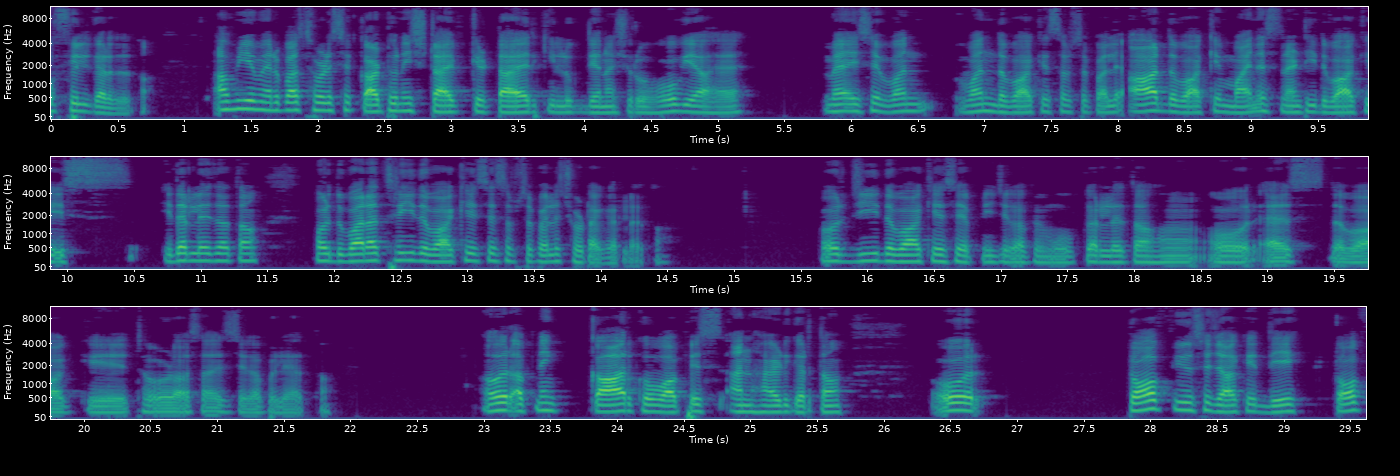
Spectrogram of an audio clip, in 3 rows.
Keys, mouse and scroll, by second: 4.0 Tab, 5.0-5.6 scroll down 1, 5.6 KP_3, 6.4 KP_1, 8.1 r, 11.2 click, 12.2 KP_3, 13.6 s, 14.8 click, 15.8 g, 18.1 click, 19.1 s, 22.1-25.1 middle drag, 22.1 KP_3, 25.1-27.0 drag, 27.0-29.6 middle drag, 27.0 KP_6, 27.5 KP_7.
